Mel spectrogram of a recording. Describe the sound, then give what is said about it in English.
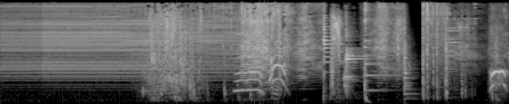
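Electric hair clippers buzz with a steady, loud motor drone that runs throughout, growing rougher partway through as voices talk over it. “That's like a little tiny chainsaw.”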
